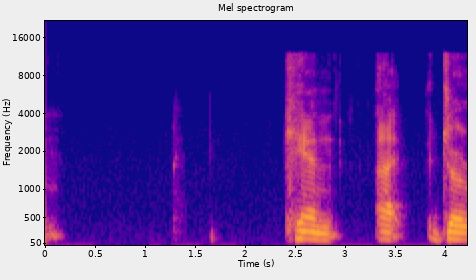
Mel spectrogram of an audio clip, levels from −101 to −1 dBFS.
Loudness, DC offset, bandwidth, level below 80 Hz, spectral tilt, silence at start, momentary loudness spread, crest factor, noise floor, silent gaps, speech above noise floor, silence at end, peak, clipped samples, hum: -26 LUFS; under 0.1%; 12.5 kHz; -74 dBFS; -6 dB/octave; 0 s; 16 LU; 22 dB; -82 dBFS; none; 59 dB; 0 s; -6 dBFS; under 0.1%; none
